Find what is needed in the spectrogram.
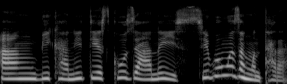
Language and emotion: Bodo, disgusted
